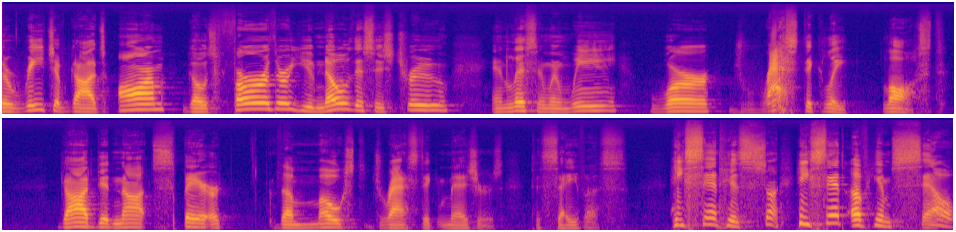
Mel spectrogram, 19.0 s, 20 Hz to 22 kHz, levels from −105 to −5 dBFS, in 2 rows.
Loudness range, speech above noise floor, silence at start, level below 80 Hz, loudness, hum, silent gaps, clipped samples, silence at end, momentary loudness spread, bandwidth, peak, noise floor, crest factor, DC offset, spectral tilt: 9 LU; 46 dB; 0 s; -72 dBFS; -28 LUFS; none; none; under 0.1%; 0 s; 18 LU; over 20 kHz; -6 dBFS; -75 dBFS; 24 dB; under 0.1%; -3.5 dB/octave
